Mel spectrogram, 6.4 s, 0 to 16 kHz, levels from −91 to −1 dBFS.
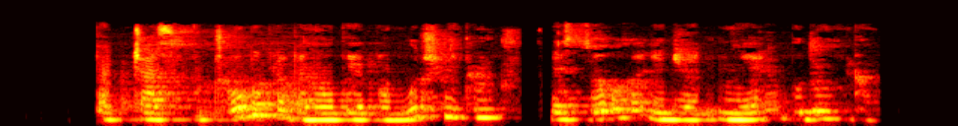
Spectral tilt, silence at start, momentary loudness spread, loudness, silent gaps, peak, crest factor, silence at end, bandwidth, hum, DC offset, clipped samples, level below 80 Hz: -5 dB/octave; 0.65 s; 10 LU; -23 LUFS; 3.49-3.57 s; -4 dBFS; 20 dB; 0.55 s; 8 kHz; none; under 0.1%; under 0.1%; -64 dBFS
